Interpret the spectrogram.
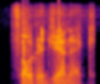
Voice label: "photogenic", American

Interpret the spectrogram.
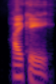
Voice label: "ikky", American

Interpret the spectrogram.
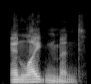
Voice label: "enlightenment", American

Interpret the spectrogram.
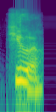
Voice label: "hewer", Indian

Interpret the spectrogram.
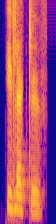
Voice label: "elective", Indian

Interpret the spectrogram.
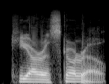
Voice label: "chiaroscuro", American

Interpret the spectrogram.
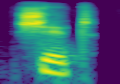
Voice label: "shit", Indian

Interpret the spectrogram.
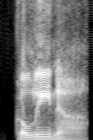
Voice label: "galena", American

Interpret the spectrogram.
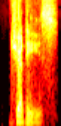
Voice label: "gentes", American

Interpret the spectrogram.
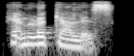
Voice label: "hemerocallis", Indian

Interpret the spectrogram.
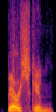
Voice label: "bearskin", American

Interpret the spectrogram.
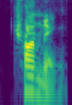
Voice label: "charming", American

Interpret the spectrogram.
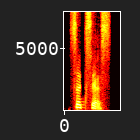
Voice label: "success", Indian

